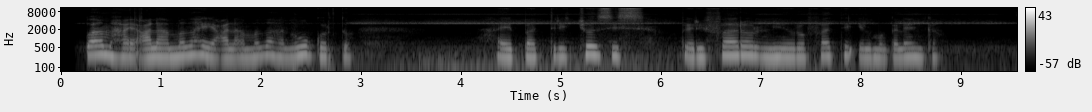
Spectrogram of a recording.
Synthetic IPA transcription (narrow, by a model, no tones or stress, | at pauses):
wɑːmɑħɑjʕɑlaːmɐðɐɦɐijʕɑlaːmɐðɐɦɐlɐɣʊɡɔrt̪ʰɔ | hɐjpat̪ɾɪt͡ʃɔsɪs | pɛɾɪfaɾɔlniɾɔfat̪ʰɪʔɪlmɔɡɐlɛŋkʰɐ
